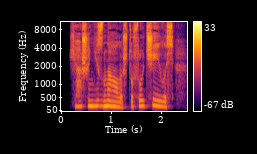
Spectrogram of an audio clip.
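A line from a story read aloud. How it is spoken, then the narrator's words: Whisper. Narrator (Russian): шептала Эйра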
